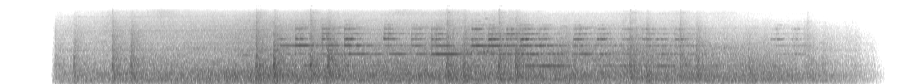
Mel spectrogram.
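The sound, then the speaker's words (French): A tram passes on rails with a steady, loud rumble of wheels, scattered rhythmic clicks and sustained high metallic squeals and whines, fading in at the start and out at the end. “I can hear a tram. J'entends un tram.”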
